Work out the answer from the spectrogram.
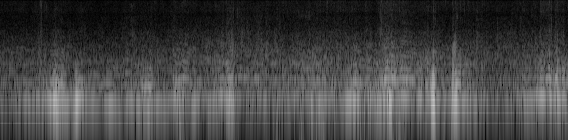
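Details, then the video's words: Honey bees humming inside their hive: a dense, steady drone centred low with layered overtones, swelling and fading as individual bees pass close, with brief louder buzzes near the second and fourth seconds. "bees therapy hive natural buzzing sound"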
